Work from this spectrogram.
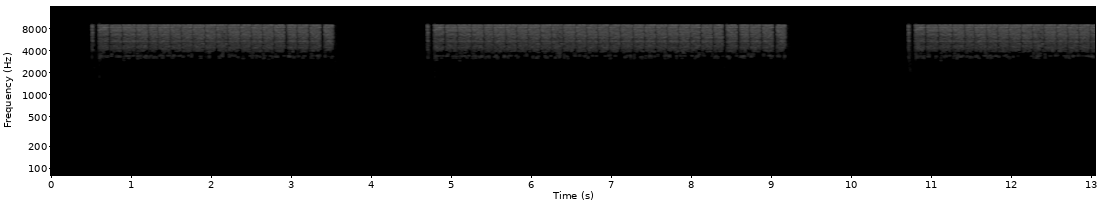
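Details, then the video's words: Spotted katydid (점박이쌕쌔기) from the National Institute of Biological Resources, 2020: three high, steady, sizzling buzzes of roughly three, four and a half and two and a half seconds, each ending sharply before a brief silence. "점박이쌕쌔기, 1번 듣기, 곤충소리"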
